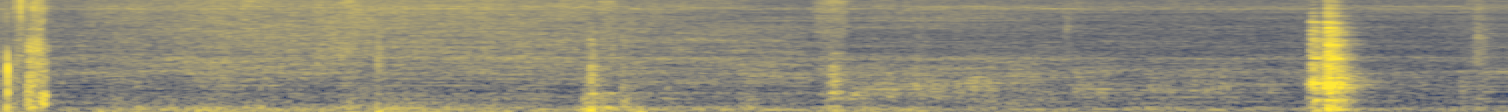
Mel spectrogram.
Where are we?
in a kitchen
